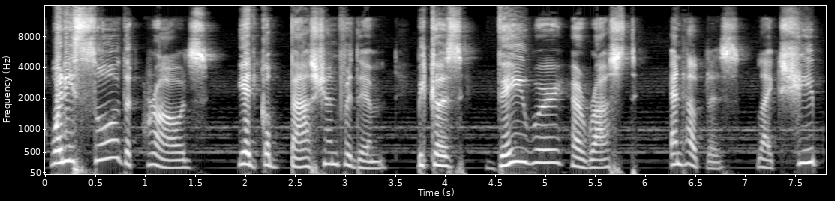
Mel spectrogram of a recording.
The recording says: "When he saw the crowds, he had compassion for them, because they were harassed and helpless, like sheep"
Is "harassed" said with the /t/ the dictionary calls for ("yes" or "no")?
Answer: yes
